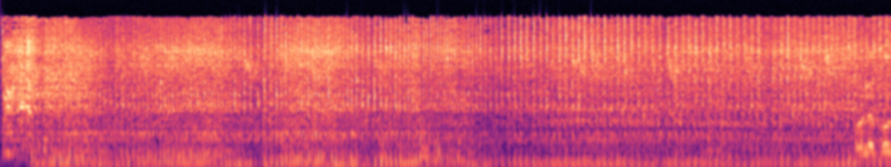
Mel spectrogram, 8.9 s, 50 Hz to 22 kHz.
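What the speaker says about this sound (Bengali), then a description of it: "আসুন আমরা ইঞ্জিনের সাউন্ডটা শুনি।" A CFMoto 150NK motorcycle engine runs steadily and loudly up close, with a continuous low rumble throughout.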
